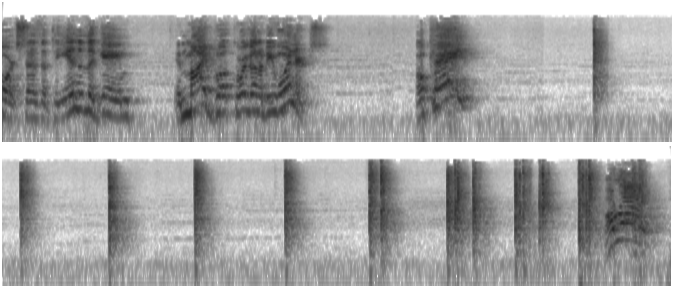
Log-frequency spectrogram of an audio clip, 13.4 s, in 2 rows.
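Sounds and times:
speech: 0.0s - 3.3s, 4.1s - 4.8s
crowd clapping in rhythm: 5.9s - 6.2s, 6.9s - 7.2s, 7.8s - 8.9s, 9.5s - 9.8s, 10.4s - 13.2s.

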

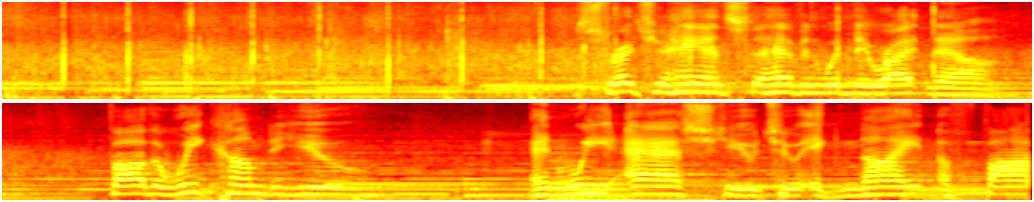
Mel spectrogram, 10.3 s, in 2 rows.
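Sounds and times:
audience hand clapping: 0.0s - 5.4s
speech: 3.0s - 7.2s, 7.8s - 10.2s.

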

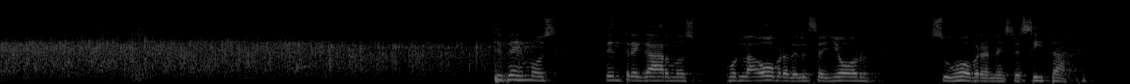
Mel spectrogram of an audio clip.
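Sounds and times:
audience applause: 0.0s - 5.0s
speech: 5.0s - 11.0s.

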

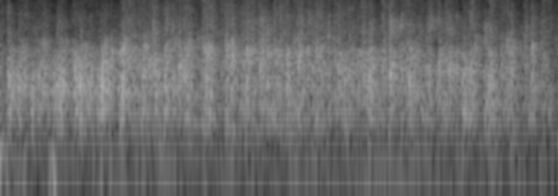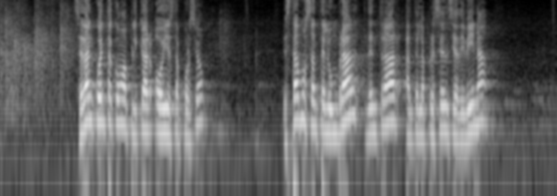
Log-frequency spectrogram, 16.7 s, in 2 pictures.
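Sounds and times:
audience applause: 0.0s - 9.5s
speech: 9.5s - 11.6s, 12.6s - 15.8s.

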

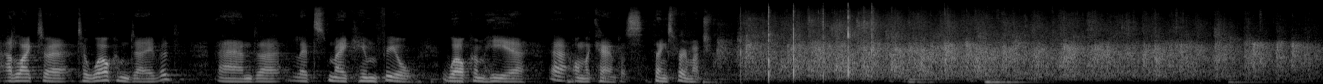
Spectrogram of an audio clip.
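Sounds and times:
speech: 0.0s - 7.6s
audience applause: 7.2s - 13.2s.

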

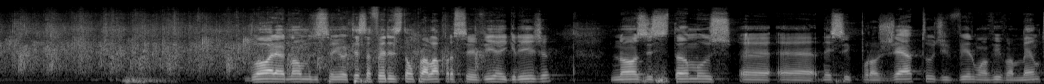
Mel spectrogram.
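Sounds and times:
audience applause: 0.0s - 5.0s
speech: 2.5s - 10.4s.

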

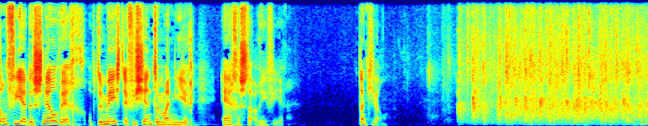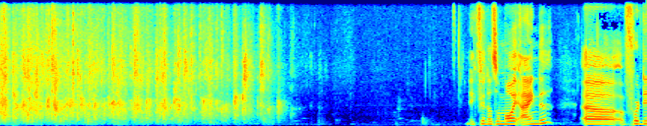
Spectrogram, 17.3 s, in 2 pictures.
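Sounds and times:
speech: 0.0s - 3.9s, 4.8s - 5.2s, 14.9s - 17.2s
audience applause: 5.7s - 13.1s.

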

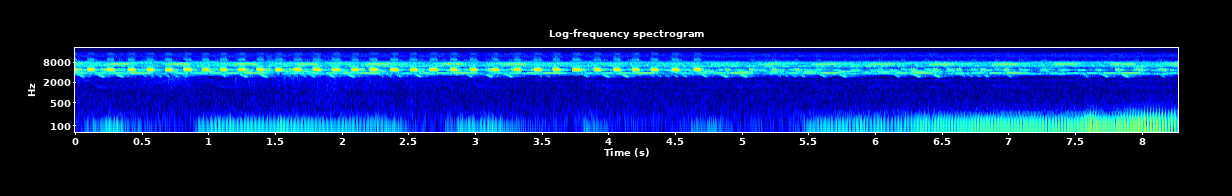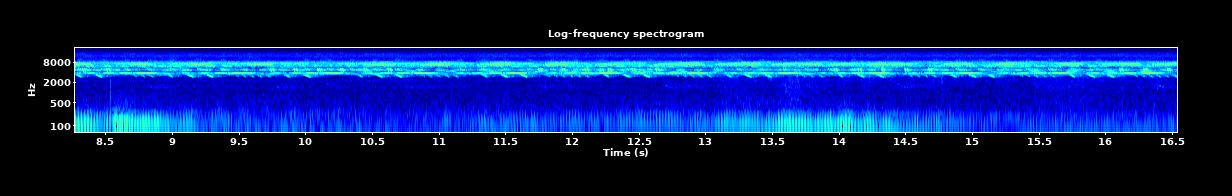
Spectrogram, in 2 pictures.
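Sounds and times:
rainforest bugs droning in the Congo Basin: 0.0s - 16.5s
low rumbles: 5.3s - 16.1s.

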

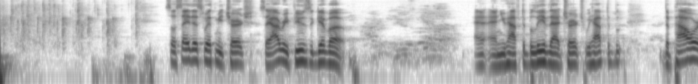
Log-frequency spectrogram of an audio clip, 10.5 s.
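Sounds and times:
audience hand clapping: 0.0s - 2.3s
speech: 2.5s - 5.3s, 7.1s - 10.4s.

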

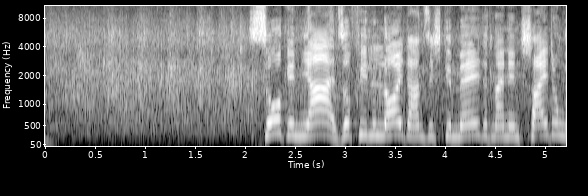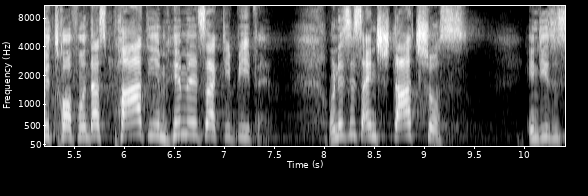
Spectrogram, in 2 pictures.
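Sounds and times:
audience applause: 0.0s - 5.9s
speech: 2.1s - 10.4s.

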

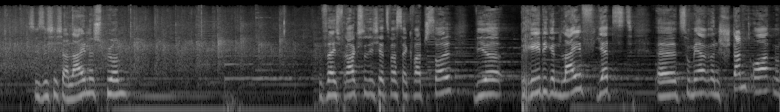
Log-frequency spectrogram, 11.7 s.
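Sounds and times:
audience clapping: 0.0s - 5.3s
speech: 0.5s - 2.2s, 4.8s - 11.7s.

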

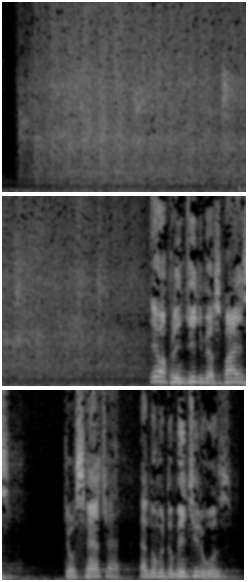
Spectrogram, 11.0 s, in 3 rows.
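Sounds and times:
audience applause: 0.2s - 5.9s
speech: 5.9s - 7.6s, 8.3s - 10.8s.

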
